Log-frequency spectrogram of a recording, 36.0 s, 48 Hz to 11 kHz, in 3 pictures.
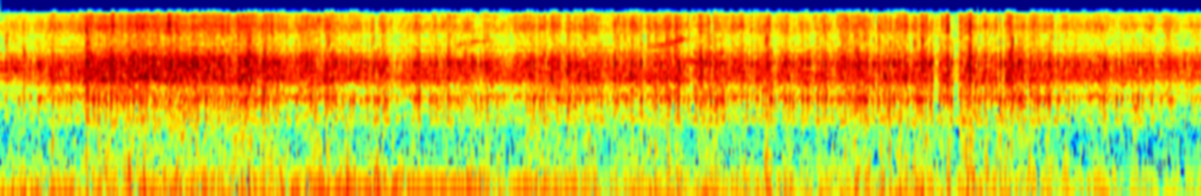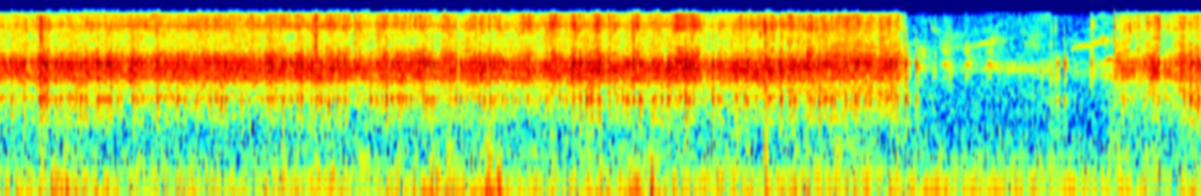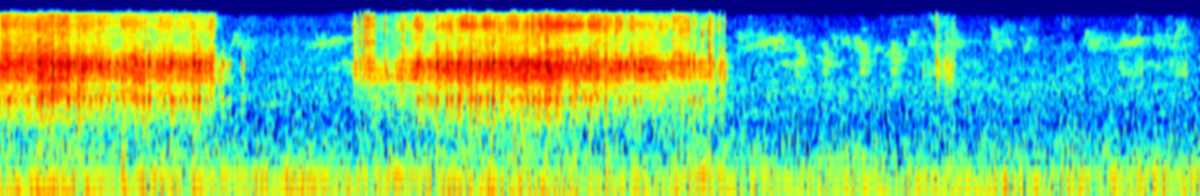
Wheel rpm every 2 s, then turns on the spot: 50, 50, 40, 30, 40, 40, 40, 40, 40, 50, 30, 10, 40, 10, 40, 20, 0, 0.
none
